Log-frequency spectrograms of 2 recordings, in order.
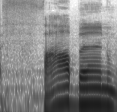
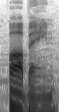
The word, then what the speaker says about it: Farbane: So we're going to enter Farburn Woods, I think. I just may have mispronounced that. Farbane, that's it.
